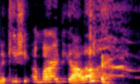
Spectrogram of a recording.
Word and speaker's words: Nkechi Amare Diallo: on her name and we better learn how to say it it is assistant nakishi Amari Diallo it tickles me no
